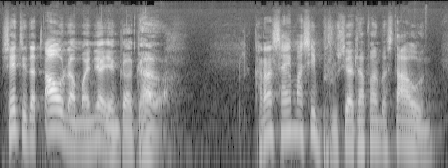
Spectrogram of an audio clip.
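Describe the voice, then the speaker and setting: A man's voice: a little high, sing-song, fast talker, fairly bright tone. A man preaching a sermon in a jokey way, bantering with the congregation and mixing in English phrases. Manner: jokey, banters with the congregation and asks them to raise hands.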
